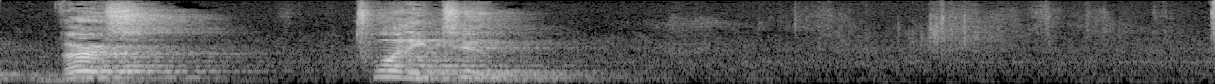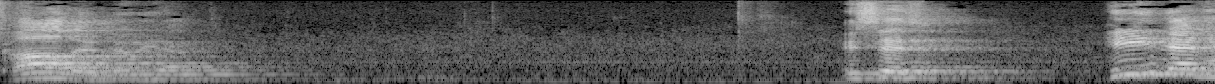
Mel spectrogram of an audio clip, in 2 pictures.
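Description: A man speaks loudly into a microphone in short bursts, echoing through a large hall.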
